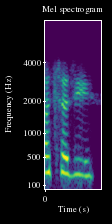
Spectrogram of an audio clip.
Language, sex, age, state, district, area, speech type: Punjabi, female, 18-30, Punjab, Hoshiarpur, urban, conversation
